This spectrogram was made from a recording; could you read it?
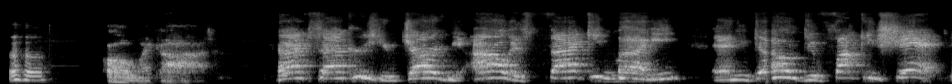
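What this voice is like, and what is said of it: Imitated angry country bumpkin accent. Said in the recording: “Got this, you know, country bumpkin accent.”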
